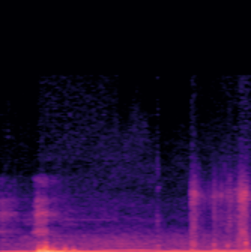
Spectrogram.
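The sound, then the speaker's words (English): A car engine drones in the video game GTA as the car drives, a steady low hum whose pitch wavers slightly, with a brief burst of clatter near the start and faint scraping later. “I'm driving North Carolina style in GTA.”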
